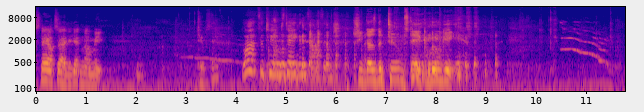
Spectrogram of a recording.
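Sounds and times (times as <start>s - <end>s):
speech: 0.0s - 1.4s, 2.0s - 2.2s, 3.2s - 9.3s
low steady hum: 0.0s - 11.7s
dog whining outside to be let in: 1.7s - 5.8s, 10.3s - 11.7s
dog yipping faintly: 2.6s - 5.0s, 10.4s - 11.7s
laughter: 4.5s - 9.7s.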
